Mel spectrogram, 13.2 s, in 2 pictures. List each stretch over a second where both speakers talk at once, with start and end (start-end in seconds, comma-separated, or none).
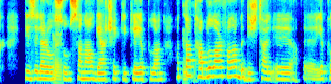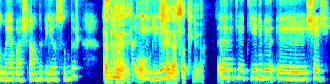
8.7-10.1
